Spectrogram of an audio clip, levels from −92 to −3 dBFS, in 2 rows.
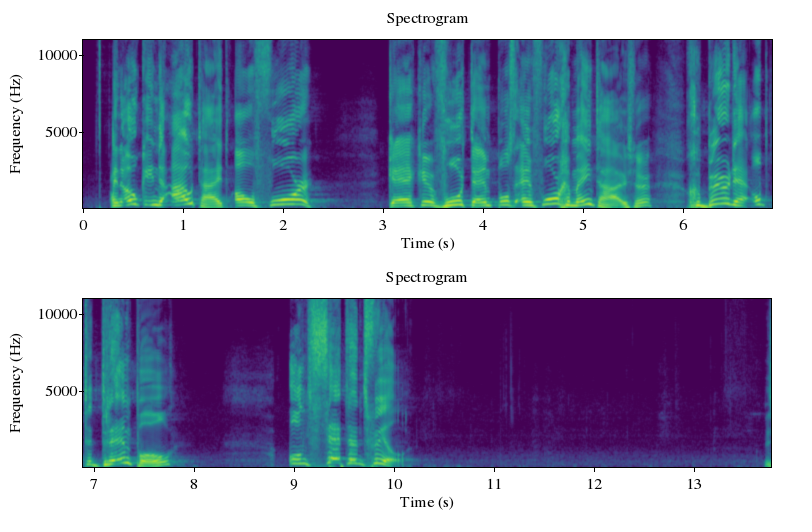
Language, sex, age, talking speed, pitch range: Dutch, male, 40-59, 85 wpm, 170-240 Hz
